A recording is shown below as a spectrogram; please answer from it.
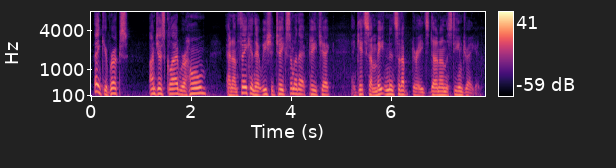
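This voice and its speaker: A man hosting a trucking game video, speaking in a relaxed, plain way as he signs off. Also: fairly high pitch, moderate pace, no echo. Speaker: channel host. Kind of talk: role-play sign-off for a trucking game video.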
